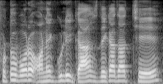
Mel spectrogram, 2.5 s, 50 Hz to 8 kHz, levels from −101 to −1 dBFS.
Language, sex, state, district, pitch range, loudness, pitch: Bengali, male, West Bengal, Alipurduar, 155-180 Hz, -16 LUFS, 170 Hz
